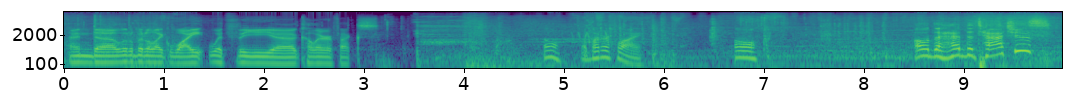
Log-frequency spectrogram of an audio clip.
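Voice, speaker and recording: Animated man reacting to a game. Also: medium pitch, unhurried, long pauses, soft background music. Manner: rambling, interjecting, thinking aloud. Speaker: reaction video host. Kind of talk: casual reaction commentary on video game skins.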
